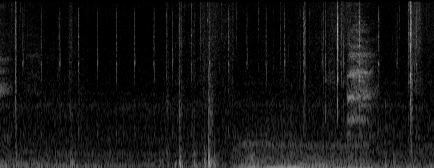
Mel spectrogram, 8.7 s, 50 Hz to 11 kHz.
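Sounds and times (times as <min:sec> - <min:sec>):
car engine humming while parking: 0:00.0 - 0:08.6.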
